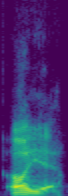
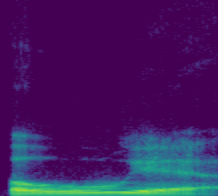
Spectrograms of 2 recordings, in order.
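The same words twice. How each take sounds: First: It is said in his normal voice. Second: It is said in a put-on character voice.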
